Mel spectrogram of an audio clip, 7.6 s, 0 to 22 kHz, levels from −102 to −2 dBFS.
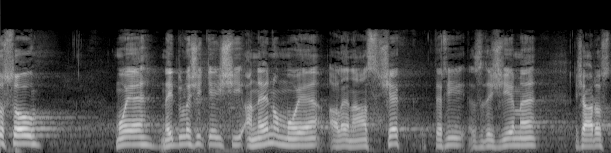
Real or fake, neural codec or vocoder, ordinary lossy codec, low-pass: real; none; MP3, 64 kbps; 10.8 kHz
